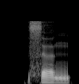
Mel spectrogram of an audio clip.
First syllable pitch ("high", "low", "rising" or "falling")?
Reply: low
